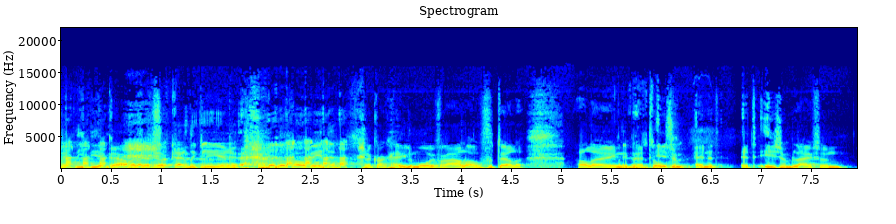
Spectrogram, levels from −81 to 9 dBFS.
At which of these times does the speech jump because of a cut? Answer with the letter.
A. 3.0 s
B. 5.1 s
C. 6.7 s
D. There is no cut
A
